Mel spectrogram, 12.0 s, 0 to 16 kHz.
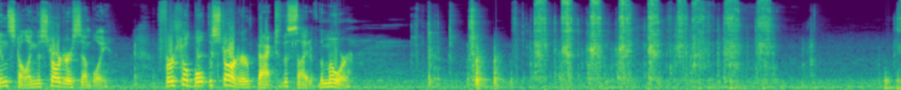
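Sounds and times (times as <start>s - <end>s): ratchet wrench clicking: 7.0s - 10.4s.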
